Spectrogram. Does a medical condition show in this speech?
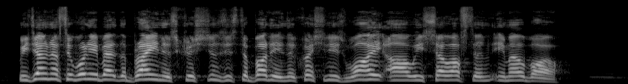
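Yes: Parkinson's disease; Parkinson's with arthritis, diagnosed by brain scan after failed medical, dragging foot, shaking; new tablets from new consultant in Nottingham after over a year undertreated, masked face; speech affected at brain scan, per doctors.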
